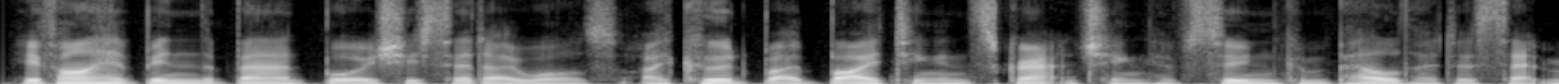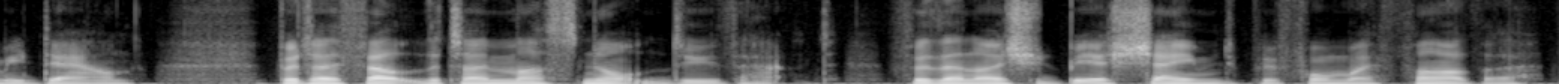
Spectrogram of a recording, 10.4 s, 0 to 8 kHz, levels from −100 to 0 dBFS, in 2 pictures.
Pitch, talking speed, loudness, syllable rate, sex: 120 Hz, 250 wpm, -20 LUFS, 5.4 syllables/s, male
